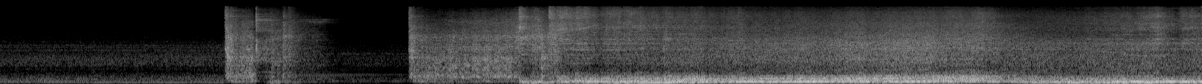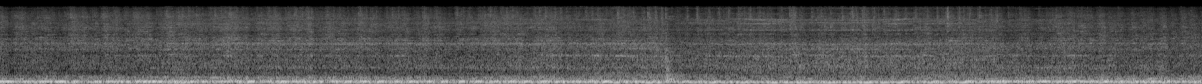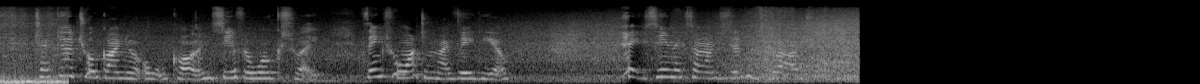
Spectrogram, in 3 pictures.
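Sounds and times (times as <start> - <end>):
car engine running: 4.2 - 24.7.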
